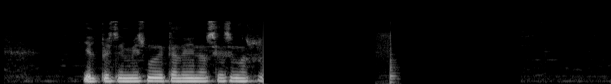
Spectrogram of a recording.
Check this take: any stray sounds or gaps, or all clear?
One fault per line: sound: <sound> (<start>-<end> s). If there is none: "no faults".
sound: thud (3.8-4.0 s)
